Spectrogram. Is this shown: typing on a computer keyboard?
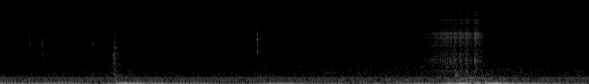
yes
